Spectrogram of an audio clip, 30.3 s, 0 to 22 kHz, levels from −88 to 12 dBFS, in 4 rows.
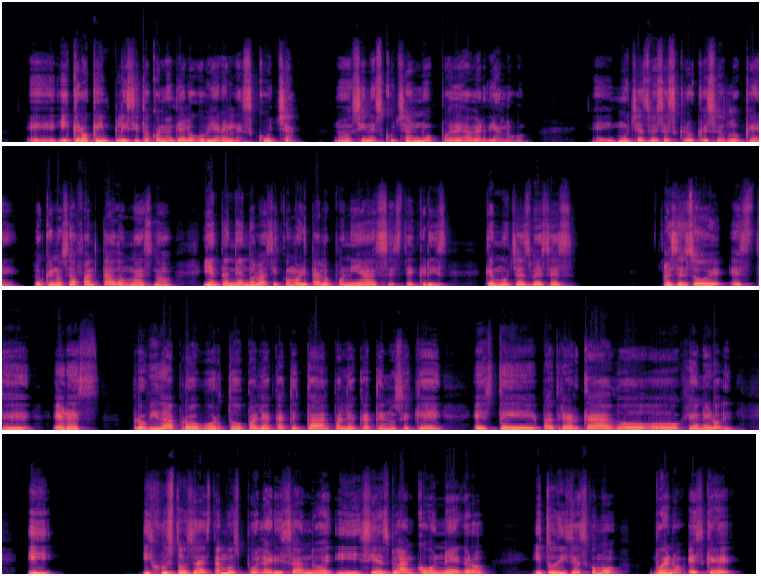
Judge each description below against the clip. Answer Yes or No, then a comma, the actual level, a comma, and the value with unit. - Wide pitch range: No, narrow, 2.4 semitones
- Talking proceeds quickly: No, average, 175 wpm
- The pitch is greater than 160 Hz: Yes, medium, 185 Hz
